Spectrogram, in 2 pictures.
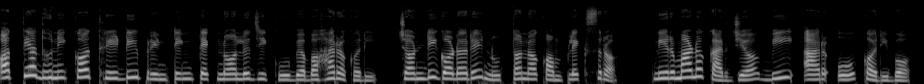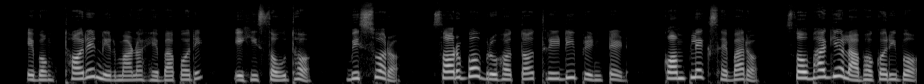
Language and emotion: Odia, neutral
